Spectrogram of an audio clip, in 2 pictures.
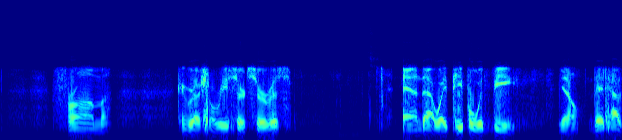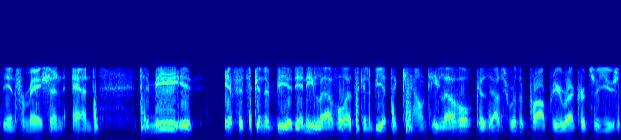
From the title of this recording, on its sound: LIVE Call-In Show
